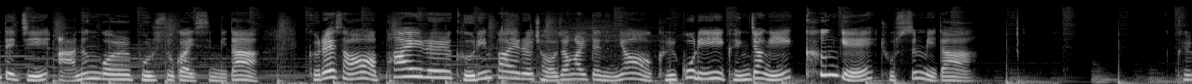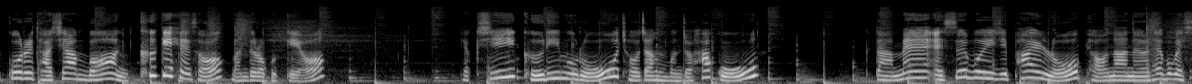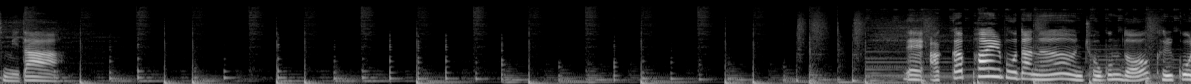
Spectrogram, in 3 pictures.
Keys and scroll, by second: 3.9-4.7 typing, 8.7-9.7 typing, 19.8-20.5 typing, 27.9-28.8 typing, 32.6-33.4 typing.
